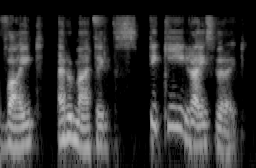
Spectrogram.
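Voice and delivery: ordinary delivery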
